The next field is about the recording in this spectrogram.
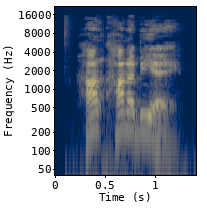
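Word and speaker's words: Hanabie: Hanabiye. Which apparently is how you pronounce it.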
